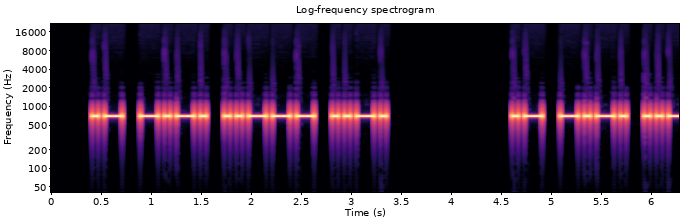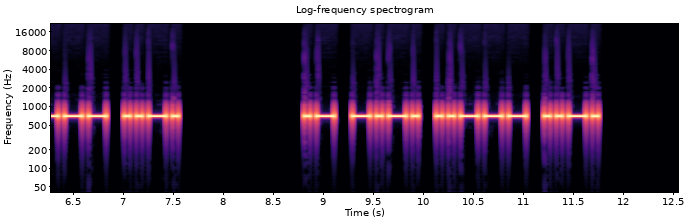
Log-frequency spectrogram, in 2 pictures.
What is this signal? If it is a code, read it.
Morse code, heard as a keyed tone, about 20 wpm, 700 Hz. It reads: AC2F AC2F AC2F
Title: USA Call Signs - 4 Characters - Repeated 3x - 20wpm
